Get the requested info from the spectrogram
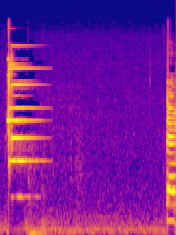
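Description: A single bright ding, an achievement-unlocked notification chime sound effect, ringing out and fading within about half a second, followed by faint room hum.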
